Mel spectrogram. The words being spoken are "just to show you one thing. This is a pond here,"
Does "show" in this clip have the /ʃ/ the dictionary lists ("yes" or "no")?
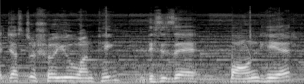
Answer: yes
